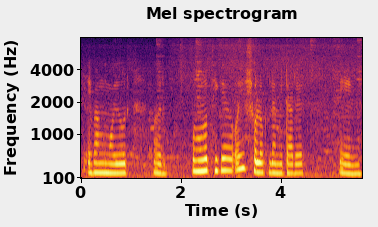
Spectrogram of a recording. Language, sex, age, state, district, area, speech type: Bengali, female, 18-30, West Bengal, Dakshin Dinajpur, urban, spontaneous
